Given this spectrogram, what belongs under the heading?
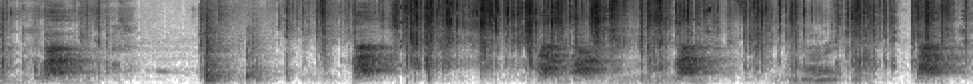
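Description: A dog barks several times in short bursts indoors during a baseball card break, mixed with loud crinkling and tearing of card packs close by.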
